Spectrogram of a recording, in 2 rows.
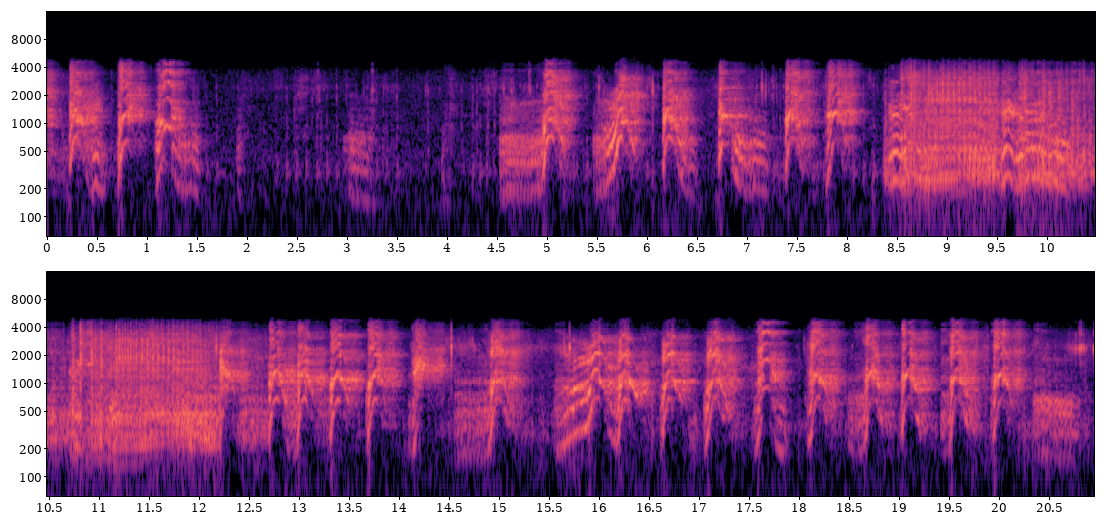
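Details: Playful attack on a bedroom spring door stop by Cisco, a 13-week-old Norfolk Terrier puppy: quick strings of sharp yaps and growly barks, pausing for several seconds of buzzing spring vibration before the barking resumes.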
